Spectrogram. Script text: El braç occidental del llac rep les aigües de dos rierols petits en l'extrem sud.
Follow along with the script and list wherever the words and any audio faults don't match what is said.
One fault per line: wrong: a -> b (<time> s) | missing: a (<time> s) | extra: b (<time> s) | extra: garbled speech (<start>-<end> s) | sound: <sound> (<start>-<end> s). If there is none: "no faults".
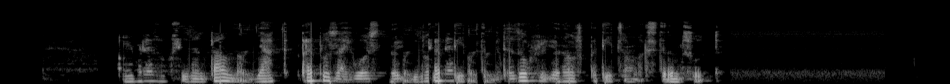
extra: garbled speech (3.9-5.0 s)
